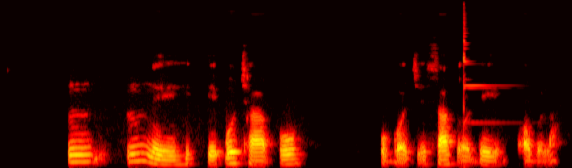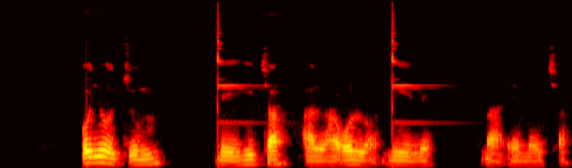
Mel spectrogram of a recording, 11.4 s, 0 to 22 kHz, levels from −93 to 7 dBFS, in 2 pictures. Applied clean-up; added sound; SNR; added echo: none; Glass; 19 dB; none.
